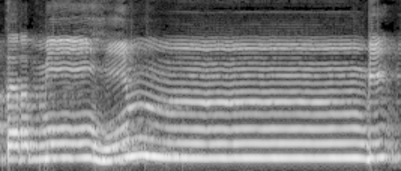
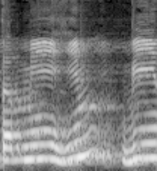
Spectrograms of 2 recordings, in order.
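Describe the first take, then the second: First: The m is hidden with a nasal hum before b. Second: The m is pronounced clearly before the b. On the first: The speaker calls it right. "മറച്ച് മണിക്ക" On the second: The speaker calls it wrong. "തർമീഹിം ബി എന്ന് പറയാൻ പാടില്ല"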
